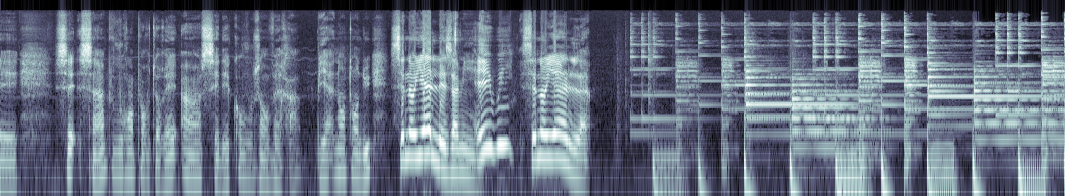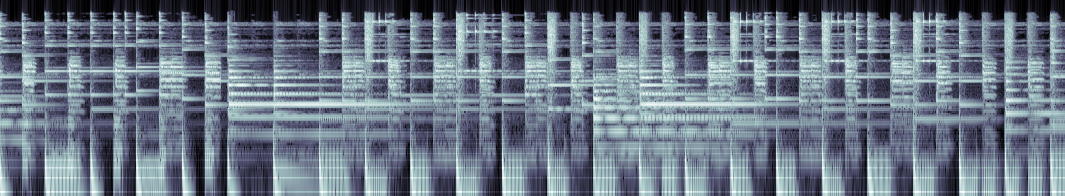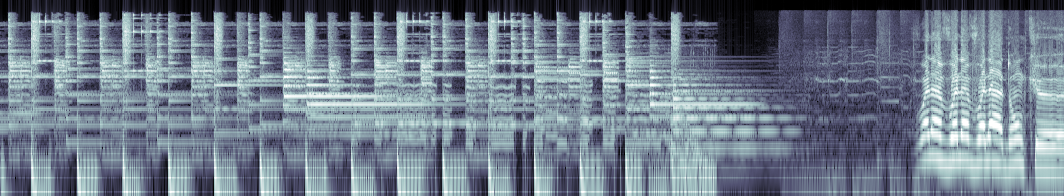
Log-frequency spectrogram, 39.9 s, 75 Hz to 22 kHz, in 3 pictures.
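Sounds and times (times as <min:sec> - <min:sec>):
speech: 0:00.0 - 0:07.4, 0:38.2 - 0:39.9
Christmas bells jingling and clanging: 0:07.9 - 0:37.2.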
